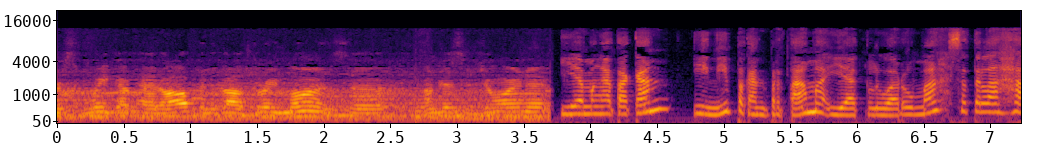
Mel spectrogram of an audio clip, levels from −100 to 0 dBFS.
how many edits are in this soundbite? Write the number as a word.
zero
